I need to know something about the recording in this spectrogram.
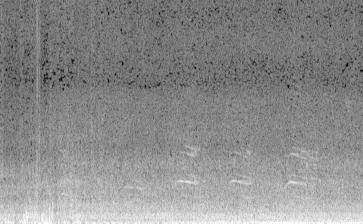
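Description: A diesel freight locomotive rumbles steadily as it approaches.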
